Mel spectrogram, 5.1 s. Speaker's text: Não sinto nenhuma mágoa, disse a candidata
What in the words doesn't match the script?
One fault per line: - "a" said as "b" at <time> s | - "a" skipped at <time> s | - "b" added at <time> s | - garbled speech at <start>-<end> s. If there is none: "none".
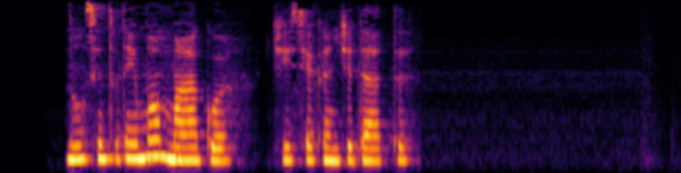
none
